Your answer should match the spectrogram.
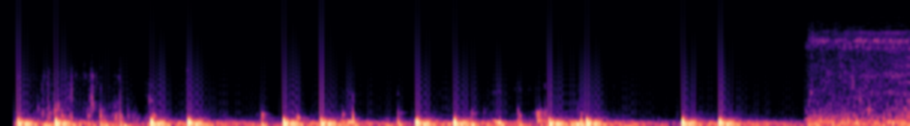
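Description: Muffled underwater sound from a camera held just below the water surface: irregular low thuds of water moving against it, a few each second. Music comes in near the end.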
